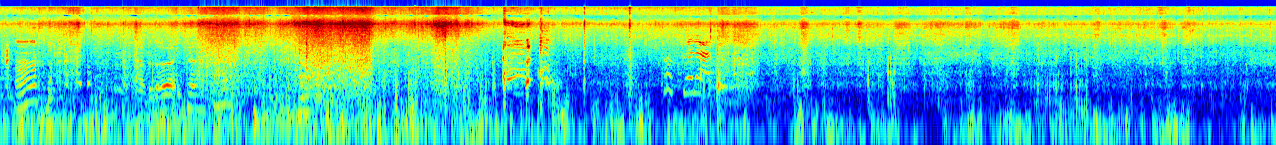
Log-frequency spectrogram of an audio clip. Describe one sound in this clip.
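A plastic tarp rustles and crackles as it is pulled.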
